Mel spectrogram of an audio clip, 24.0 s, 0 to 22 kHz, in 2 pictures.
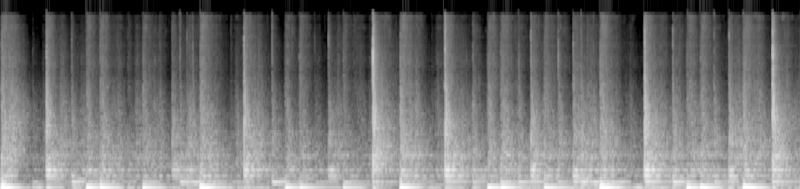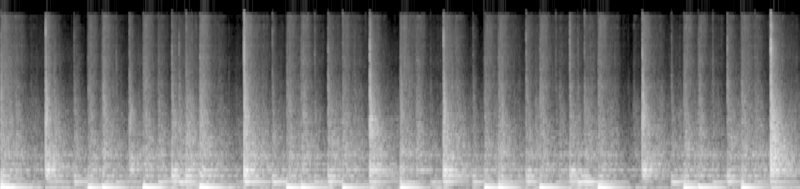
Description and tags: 7/8 slow daf rythm with rode NT4 mic, presonus preamp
